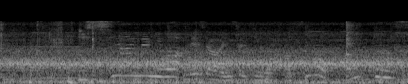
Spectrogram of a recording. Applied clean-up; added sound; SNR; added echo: none; Fire; -5 dB; reverberation time 0.3 s.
